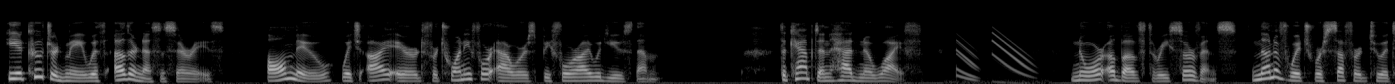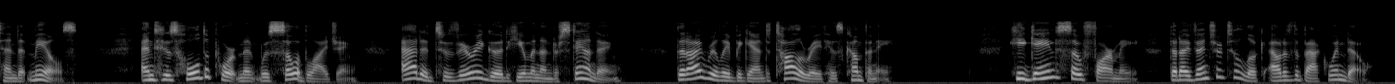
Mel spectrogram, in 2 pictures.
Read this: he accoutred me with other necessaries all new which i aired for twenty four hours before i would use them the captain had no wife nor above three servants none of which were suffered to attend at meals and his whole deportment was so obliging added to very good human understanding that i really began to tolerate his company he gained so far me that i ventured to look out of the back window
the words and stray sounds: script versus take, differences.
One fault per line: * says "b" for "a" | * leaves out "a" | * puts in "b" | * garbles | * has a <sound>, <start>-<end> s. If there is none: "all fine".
* has a chirp, 9.6-10.4 s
